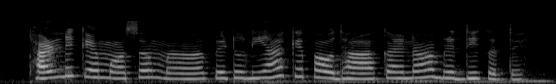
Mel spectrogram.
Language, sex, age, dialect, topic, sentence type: Maithili, female, 36-40, Angika, agriculture, question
